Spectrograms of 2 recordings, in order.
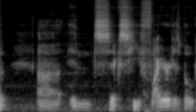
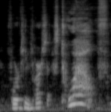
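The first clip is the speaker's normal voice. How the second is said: imitating Han; 8 semitones higher, slower than usual. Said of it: "it's like, it's like".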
